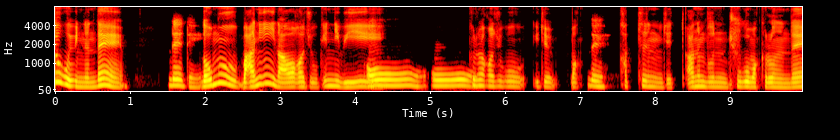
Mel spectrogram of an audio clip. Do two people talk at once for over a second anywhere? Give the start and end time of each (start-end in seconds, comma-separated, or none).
none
